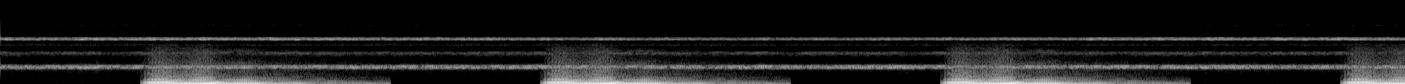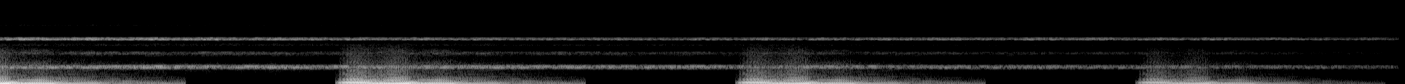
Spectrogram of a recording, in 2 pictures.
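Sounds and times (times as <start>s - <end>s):
tension music: 1.4s - 3.9s, 5.4s - 7.9s, 9.4s - 11.9s, 13.4s - 15.9s, 17.4s - 19.9s, 21.4s - 23.9s, 25.5s - 27.3s.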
